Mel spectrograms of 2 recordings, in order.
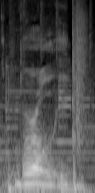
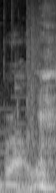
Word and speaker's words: Broly: movie Dragon Ball super Broly I said it right this time not brawl and this movie pretty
